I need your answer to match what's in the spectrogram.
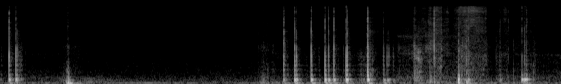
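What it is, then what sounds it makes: Leather-covered book. A thick, solid black Holy Bible with a leather or imitation-leather cover is tapped and scratched on its cover with fingertips and nails. About fourteen short, dull taps are heard: a few at the start, a pause, then a quicker run mixed with light scratching. Each tap is a soft low thud with no ring.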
